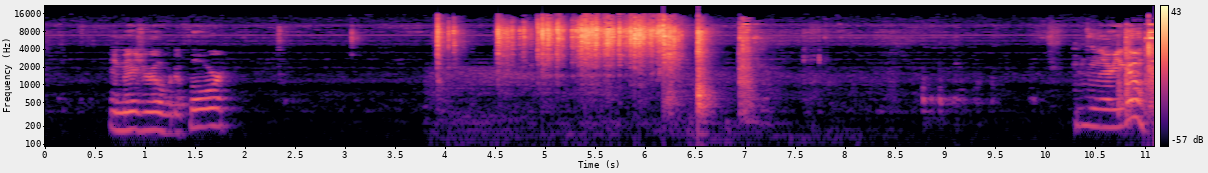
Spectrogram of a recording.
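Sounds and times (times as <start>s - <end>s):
tape measure retracting rattle: 3.9s - 6.6s.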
